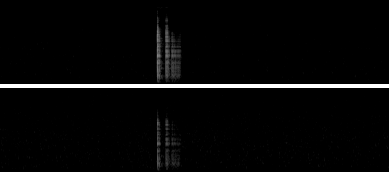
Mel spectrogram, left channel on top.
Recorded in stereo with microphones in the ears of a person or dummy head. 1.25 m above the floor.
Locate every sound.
1.6 s a dropped coin: 35° left (ahead or behind)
